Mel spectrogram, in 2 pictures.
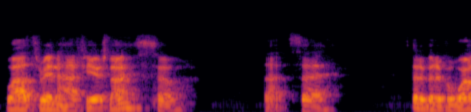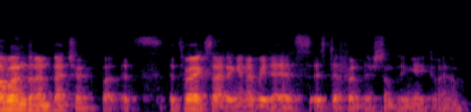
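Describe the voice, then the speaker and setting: A man's voice: lowish voice, fairly quick, fairly bright tone. A man in his thirties, a community farm founder who grew up in Ireland and Malawi, talking in a thoughtful, rambling way as a guest on a video call. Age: 30s. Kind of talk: casual interview chat over video call. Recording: echoey, dull lo-fi call audio.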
